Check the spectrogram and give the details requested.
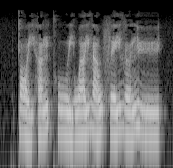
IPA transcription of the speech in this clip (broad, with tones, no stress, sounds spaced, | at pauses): t̪ ɔː˨˩ j h ɐ˨˥ ŋ kʰ uː˨˩ j w ɐ˨˥ j l ɐ˨˥ w f e˨˥ j l ɵ˨˥ n yː˨ t̚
